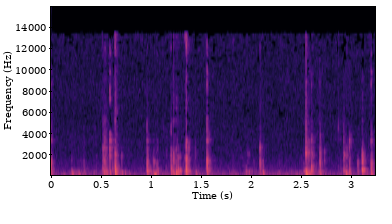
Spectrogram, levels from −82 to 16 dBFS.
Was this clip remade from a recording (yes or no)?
no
